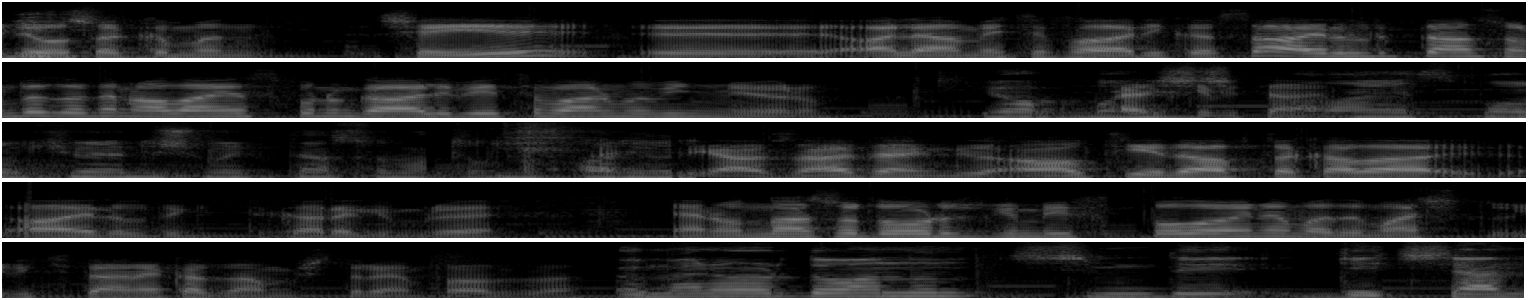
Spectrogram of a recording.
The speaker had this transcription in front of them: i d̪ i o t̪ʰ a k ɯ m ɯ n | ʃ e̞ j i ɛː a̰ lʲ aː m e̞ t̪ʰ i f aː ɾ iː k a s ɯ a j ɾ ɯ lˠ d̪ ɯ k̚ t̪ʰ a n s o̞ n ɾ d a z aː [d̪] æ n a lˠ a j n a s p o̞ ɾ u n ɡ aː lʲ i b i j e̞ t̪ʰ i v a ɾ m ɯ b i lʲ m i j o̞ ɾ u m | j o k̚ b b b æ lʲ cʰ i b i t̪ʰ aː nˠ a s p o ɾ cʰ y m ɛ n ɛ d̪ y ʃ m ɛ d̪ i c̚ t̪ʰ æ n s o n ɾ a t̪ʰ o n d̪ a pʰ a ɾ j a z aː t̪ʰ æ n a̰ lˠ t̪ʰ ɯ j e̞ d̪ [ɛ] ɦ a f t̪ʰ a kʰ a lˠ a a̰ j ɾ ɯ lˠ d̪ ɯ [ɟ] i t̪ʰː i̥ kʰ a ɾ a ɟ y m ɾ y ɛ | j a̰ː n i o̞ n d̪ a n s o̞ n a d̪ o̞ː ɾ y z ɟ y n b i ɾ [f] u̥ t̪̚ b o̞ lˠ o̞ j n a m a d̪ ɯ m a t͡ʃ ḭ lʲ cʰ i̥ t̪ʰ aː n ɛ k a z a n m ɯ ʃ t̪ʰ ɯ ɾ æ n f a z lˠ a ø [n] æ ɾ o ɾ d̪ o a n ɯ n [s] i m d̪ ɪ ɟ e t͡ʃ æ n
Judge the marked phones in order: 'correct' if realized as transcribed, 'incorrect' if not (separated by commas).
incorrect, incorrect, correct, correct, incorrect, incorrect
